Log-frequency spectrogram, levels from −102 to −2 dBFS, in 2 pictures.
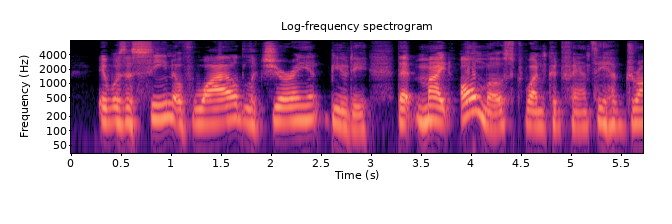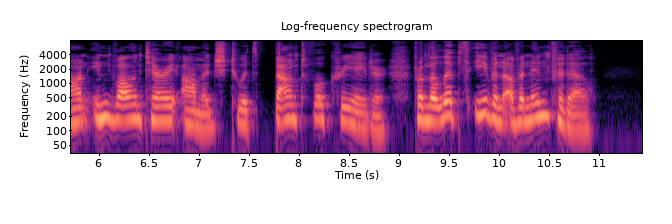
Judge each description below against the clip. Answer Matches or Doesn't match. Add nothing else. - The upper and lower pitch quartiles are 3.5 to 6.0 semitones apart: Matches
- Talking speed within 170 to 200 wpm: Doesn't match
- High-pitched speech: Doesn't match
